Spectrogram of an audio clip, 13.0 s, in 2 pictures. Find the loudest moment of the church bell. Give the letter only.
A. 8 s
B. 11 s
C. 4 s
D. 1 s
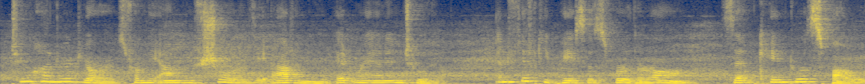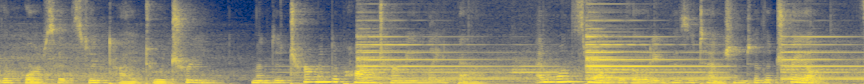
B.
